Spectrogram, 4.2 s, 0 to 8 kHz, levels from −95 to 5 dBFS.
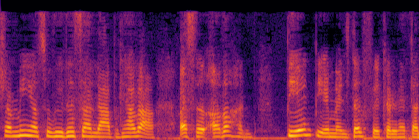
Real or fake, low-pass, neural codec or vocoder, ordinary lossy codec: fake; none; codec, 16 kHz, 1.1 kbps, Voila-Tokenizer; none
